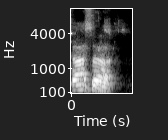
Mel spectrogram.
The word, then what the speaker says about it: Tsukasa: Yep, Tsukasa. – And they get into this whole philosophy debate about, like, who they should bring back and who they should just kill because Shishio wants... – Tsukasa!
